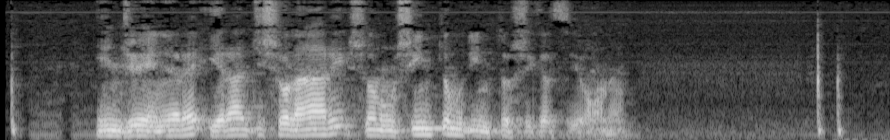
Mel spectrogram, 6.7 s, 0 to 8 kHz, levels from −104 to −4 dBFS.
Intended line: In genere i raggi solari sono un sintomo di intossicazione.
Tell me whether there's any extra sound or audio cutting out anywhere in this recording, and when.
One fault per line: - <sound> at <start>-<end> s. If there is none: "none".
none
